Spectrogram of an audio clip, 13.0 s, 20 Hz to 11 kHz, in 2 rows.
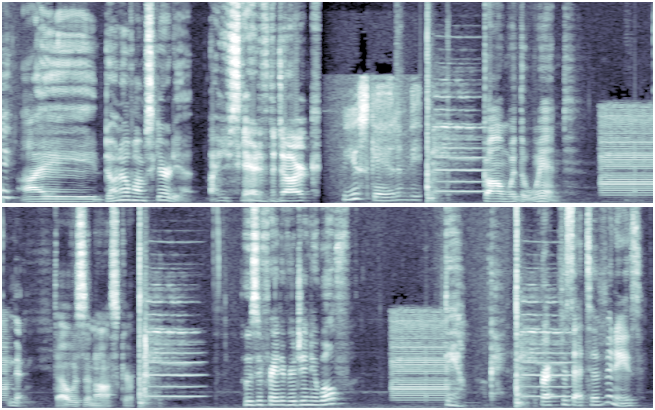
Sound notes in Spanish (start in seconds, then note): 8.0 sonido de campana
